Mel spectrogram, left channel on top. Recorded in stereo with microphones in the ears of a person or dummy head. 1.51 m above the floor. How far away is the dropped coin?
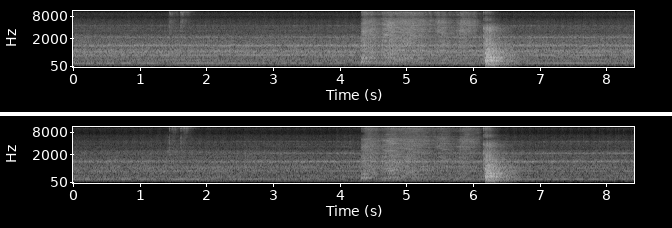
About 5.5 m.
